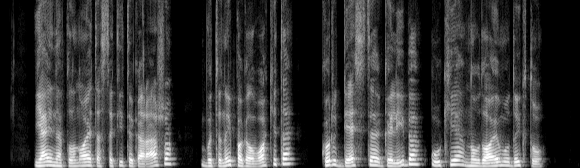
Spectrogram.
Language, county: Lithuanian, Vilnius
